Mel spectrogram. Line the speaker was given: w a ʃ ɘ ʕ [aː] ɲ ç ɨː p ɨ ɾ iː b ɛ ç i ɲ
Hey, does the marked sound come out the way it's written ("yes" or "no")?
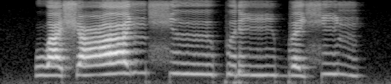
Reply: yes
